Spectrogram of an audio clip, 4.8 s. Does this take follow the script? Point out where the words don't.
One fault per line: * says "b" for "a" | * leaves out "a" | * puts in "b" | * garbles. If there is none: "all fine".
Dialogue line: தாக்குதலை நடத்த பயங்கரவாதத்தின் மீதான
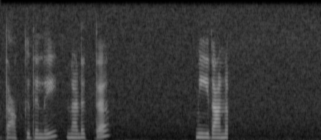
* leaves out "பயங்கரவாதத்தின்"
